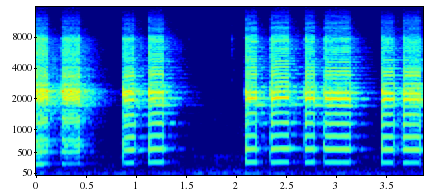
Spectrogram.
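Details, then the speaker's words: Hella B31 12 V horn from an abandoned Mercedes Ponton 190, tested on 12 volts after its overlooked internal points were cleaned: loud buzzy blasts in short pairs and groups, steady pitch and bright tone. Horn working normally again. "I just Revisited this horn and there was actually a set of points in here that I didn't notice so I just clean those off and now when I spark when I hit it we're getting sparkage so I bet you this thing will work now"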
